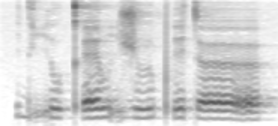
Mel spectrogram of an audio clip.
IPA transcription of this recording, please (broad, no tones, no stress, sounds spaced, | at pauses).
d ḭ ɾ u kʼ ɛ β ḭ ʒ ɯ pʼ ɪ t œː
